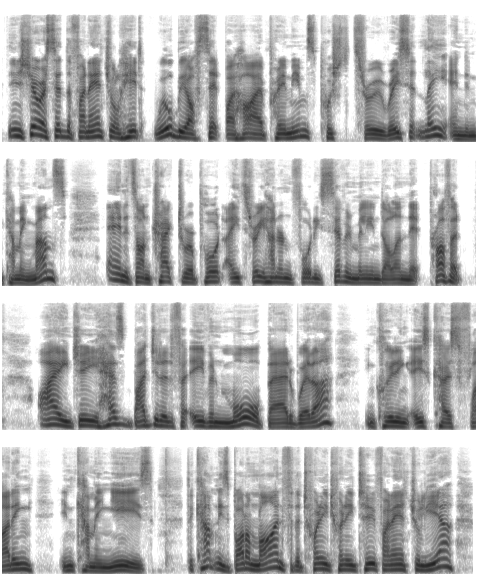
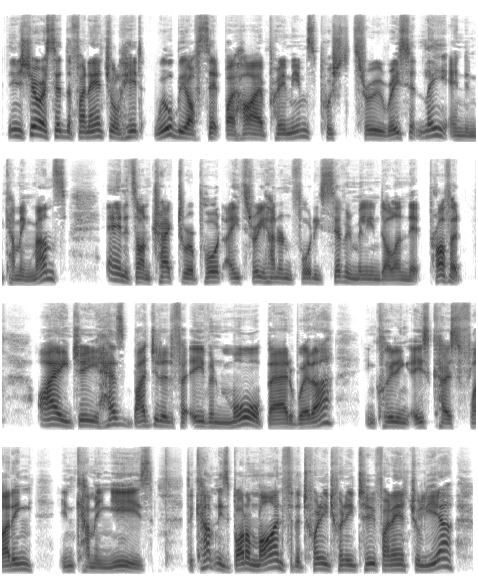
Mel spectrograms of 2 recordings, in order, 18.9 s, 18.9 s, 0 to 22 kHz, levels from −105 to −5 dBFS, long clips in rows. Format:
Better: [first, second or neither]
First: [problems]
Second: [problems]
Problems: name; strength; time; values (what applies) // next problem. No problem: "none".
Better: first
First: none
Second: thin; very; fading below 550 Hz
